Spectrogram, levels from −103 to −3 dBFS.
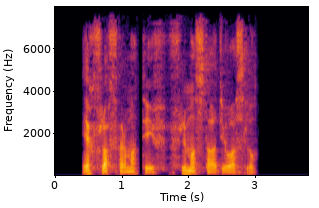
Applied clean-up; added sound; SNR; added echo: none; none; none; none.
